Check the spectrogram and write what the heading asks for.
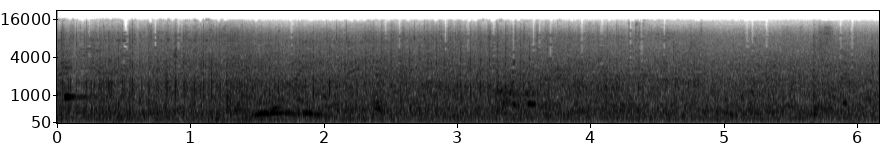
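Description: Busy city street ambience: indistinct voices of passers-by over a steady wash of traffic going by.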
